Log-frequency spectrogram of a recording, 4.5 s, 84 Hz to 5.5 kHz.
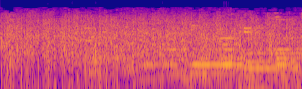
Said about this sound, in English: For 11 years now, I've been trying to get a lady scorer, like all the other chairmen have sitting next door. And we have. Give her an actual round of applause.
